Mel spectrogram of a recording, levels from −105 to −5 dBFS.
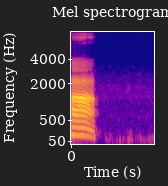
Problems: none marked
